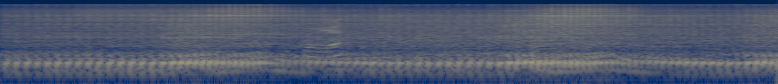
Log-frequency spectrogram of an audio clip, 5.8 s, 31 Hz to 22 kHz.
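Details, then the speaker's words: Yamaha X-Ride (Mio, engine code 54P) scooter: normal at idle, but under throttle around 30–40 rpm range a dry, fast metallic rattle rides on the pulses; worn piston and worn cylinder block, piston slap. "Jelas ya suaranya. Kritik ketika digas di RPM sekitar 40 sampai 30-an."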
